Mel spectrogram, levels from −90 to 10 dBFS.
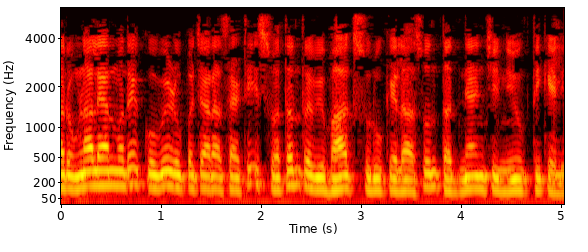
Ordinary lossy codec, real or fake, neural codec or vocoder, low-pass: none; real; none; 5.4 kHz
